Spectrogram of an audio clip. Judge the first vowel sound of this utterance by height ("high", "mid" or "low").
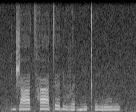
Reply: low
